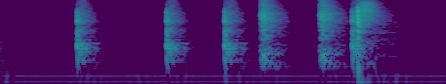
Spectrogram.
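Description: Drum beat opening a recorded classroom vocabulary chant from a coursebook audio track, played faintly over the room's speakers: a sharp hit about every half second, coming quicker near the end.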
